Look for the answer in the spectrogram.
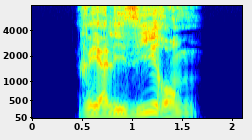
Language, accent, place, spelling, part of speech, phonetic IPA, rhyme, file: German, Germany, Berlin, Realisierung, noun, [ʁealiˈziːʁʊŋ], -iːʁʊŋ, De-Realisierung.ogg
- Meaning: realization, implementation (carrying out)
